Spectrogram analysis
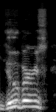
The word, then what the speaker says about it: GBRS: It is the Goobers chest rig. That is spelled GBRS. I pronounce it Goobers because that seems to be how you would pronounce those 4 letters together.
